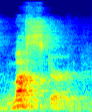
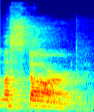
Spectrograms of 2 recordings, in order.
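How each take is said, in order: First: The stress is on the first syllable. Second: The stress is on the second syllable. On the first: The speaker calls it right. "It's mustard" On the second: The speaker calls it wrong. "It is not mustard"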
